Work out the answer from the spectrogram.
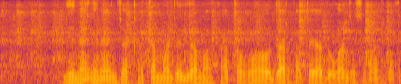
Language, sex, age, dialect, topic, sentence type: Marathi, male, 25-30, Northern Konkan, banking, statement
